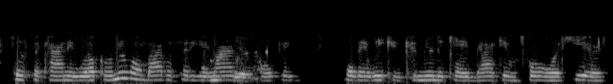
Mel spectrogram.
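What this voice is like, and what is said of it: Low, subdued, quiet speaking voice. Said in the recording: “my voice is pretty low today. I'm trying to save my voice ... My voice is pretty low.”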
